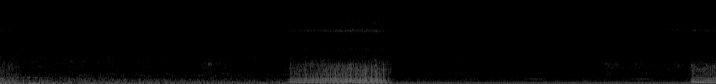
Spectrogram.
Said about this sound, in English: In earlier days, she couldn't bear the sound of snoring. And now she would find that snoring is one of the most comforting things, because it means that her husband is safe, that he's well,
